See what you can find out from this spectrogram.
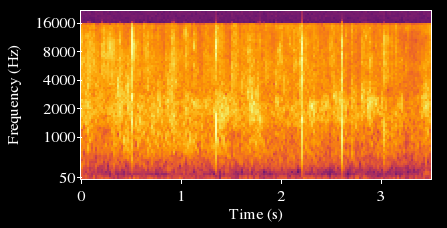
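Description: A room full of people applauding, a dense steady patter with a few sharper claps popping out at a regular beat. Moderately loud throughout, with no voices.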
